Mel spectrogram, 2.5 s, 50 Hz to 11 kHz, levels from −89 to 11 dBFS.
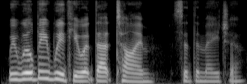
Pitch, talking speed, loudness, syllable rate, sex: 190 Hz, 265 wpm, -18 LUFS, 5.5 syllables/s, female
